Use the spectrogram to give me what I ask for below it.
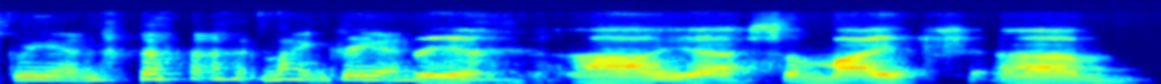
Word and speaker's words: Grehan: It's Grehan. It's pronounced Grehan.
